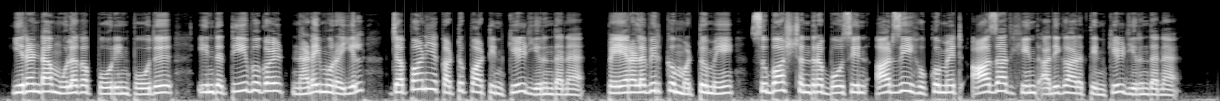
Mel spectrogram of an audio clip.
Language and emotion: Tamil, neutral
